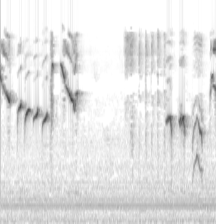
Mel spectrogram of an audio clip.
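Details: Greater green leafbird in full song with kapas tembak and cililin imitations: a run of falling whistled notes and chirps, a pause of about a second, then scattered sharp chips and a short upslurred whistle over a faint steady hum.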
